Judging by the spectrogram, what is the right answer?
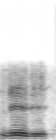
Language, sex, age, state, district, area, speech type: Urdu, male, 18-30, Uttar Pradesh, Saharanpur, urban, conversation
